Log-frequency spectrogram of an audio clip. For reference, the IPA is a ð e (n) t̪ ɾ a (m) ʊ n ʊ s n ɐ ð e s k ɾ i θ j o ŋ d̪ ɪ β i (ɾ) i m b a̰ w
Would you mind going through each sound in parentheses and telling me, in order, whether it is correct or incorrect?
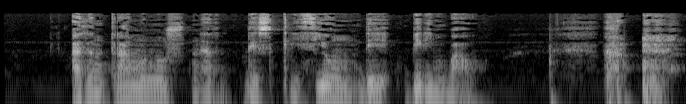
correct, correct, correct

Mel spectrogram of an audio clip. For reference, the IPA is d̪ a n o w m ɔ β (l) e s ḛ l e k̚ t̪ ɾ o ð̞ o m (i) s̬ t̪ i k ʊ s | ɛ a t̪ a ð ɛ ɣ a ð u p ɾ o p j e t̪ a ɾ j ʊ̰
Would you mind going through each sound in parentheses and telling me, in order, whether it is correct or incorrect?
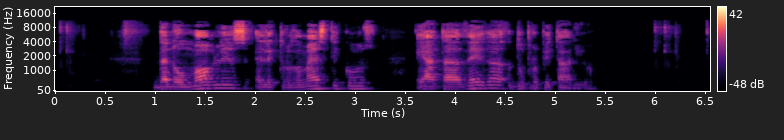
correct, incorrect

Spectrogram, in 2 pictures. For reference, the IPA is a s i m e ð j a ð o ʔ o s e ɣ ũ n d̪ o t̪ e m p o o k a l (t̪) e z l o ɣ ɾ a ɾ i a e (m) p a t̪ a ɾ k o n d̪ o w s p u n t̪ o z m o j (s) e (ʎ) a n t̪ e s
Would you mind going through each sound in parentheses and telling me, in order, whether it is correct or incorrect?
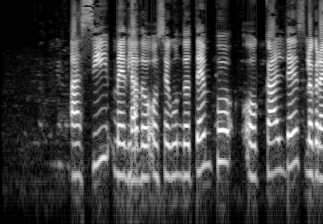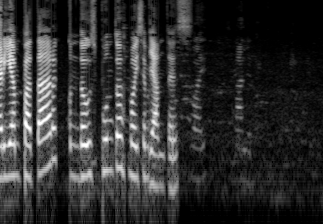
incorrect, correct, correct, correct

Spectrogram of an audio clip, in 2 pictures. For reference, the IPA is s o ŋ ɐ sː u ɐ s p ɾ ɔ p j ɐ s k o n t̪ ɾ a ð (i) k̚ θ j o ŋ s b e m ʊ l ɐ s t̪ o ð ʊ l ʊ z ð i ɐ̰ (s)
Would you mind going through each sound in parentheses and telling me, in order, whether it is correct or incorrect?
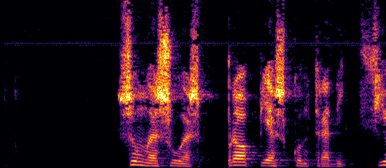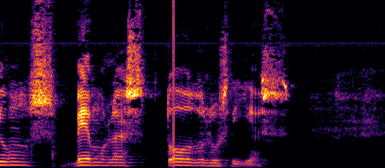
correct, correct

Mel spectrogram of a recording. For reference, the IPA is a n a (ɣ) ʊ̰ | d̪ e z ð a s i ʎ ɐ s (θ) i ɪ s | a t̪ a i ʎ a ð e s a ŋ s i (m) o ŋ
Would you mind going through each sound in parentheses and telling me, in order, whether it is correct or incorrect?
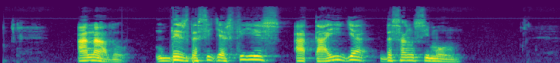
incorrect, correct, correct

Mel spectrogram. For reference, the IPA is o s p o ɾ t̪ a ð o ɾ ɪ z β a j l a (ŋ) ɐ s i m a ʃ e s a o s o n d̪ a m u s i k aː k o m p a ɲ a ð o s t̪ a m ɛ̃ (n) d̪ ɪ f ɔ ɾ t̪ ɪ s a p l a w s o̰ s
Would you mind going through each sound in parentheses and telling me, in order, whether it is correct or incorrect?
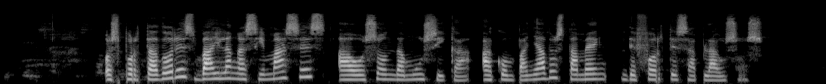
correct, incorrect

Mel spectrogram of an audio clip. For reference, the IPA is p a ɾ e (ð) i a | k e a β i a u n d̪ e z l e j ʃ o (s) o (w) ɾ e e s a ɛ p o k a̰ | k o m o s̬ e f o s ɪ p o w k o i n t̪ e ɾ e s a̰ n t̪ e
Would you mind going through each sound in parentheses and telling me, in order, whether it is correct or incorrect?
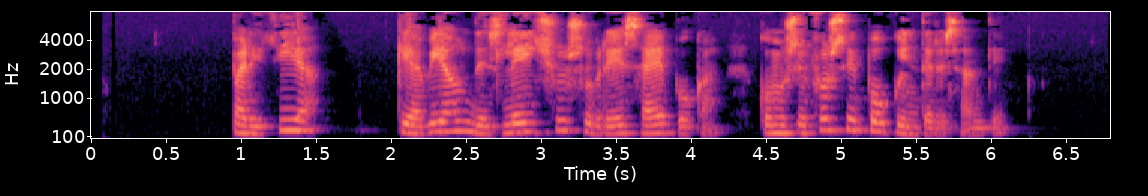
incorrect, correct, incorrect

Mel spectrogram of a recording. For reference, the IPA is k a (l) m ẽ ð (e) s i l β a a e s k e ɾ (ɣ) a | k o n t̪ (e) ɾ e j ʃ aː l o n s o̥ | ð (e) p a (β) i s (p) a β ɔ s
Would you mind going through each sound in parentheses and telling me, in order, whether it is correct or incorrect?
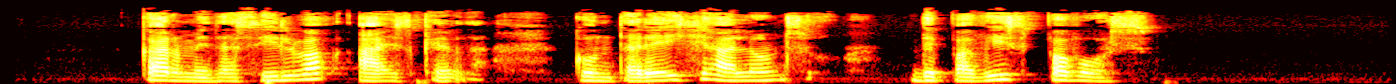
incorrect, incorrect, incorrect, incorrect, correct, correct, correct

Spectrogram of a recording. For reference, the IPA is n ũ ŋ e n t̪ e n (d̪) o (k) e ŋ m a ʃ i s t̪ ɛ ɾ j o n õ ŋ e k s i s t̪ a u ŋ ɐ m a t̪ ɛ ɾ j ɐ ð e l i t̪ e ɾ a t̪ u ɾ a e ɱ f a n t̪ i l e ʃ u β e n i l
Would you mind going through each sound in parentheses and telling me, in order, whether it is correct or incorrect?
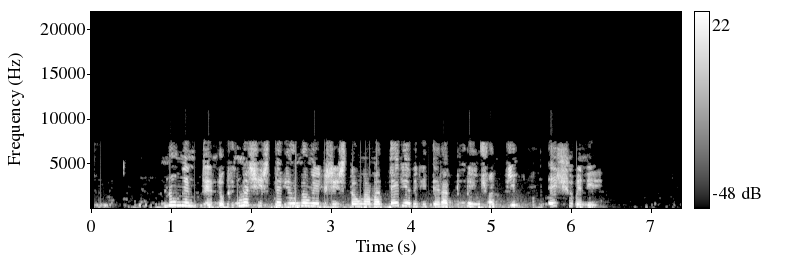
correct, correct

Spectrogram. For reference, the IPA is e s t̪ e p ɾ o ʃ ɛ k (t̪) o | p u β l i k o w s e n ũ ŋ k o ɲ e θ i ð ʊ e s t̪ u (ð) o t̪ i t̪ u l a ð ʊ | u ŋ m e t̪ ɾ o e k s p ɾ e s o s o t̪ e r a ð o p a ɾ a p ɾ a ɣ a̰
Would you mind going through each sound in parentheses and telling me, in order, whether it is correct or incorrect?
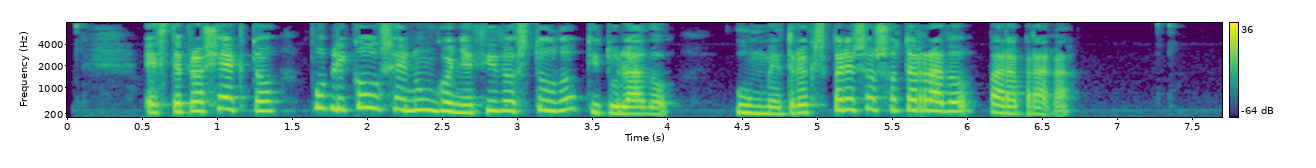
correct, correct

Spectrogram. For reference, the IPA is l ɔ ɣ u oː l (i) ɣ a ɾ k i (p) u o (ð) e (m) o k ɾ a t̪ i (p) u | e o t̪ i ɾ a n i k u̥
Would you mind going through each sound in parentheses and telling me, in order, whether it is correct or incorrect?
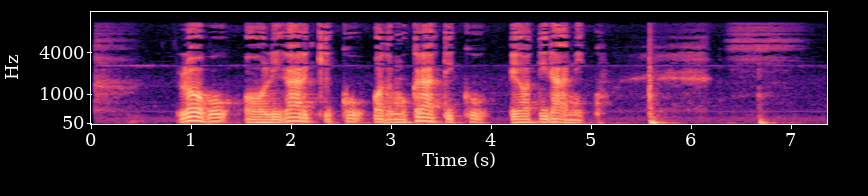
correct, incorrect, correct, correct, incorrect

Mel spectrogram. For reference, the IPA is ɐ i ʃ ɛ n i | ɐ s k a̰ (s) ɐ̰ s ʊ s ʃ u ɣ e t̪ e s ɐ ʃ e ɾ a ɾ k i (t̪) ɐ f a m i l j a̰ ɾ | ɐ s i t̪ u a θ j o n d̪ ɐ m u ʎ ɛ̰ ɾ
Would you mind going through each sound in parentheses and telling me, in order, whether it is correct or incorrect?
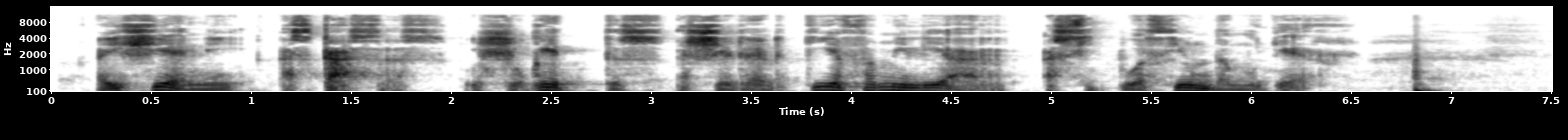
correct, incorrect

